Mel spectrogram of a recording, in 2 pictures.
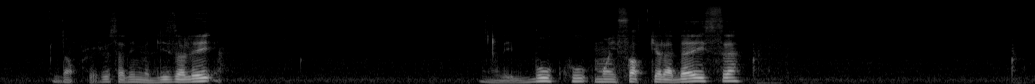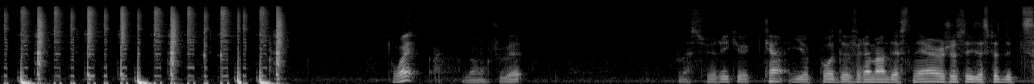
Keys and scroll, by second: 7.5 0, 10.1 0, 13.0 0.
